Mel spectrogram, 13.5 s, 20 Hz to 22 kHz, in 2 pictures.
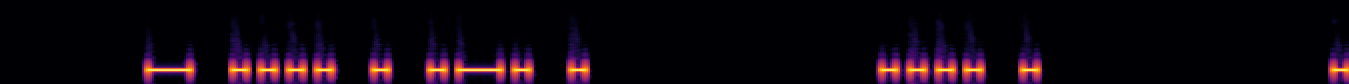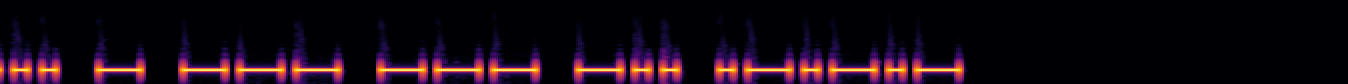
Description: Morse code, heard as a keyed tone, about 17 wpm, 700 Hz. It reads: THERE HE STOOD.
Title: 3x Word-Spacing - Sentences from Top 500 Words - 17wpm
